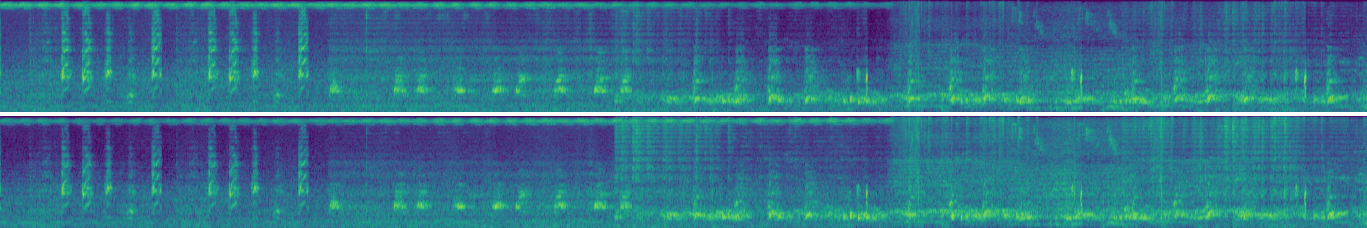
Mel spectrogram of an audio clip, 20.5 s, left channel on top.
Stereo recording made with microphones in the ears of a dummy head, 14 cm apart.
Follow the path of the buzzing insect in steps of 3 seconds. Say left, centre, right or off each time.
left, left, centre, right, right, right, right.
